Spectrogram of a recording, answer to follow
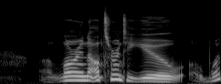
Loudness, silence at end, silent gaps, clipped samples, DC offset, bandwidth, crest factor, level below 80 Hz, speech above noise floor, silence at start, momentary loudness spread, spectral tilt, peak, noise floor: -26 LUFS; 0 s; none; under 0.1%; under 0.1%; 13 kHz; 14 dB; -72 dBFS; 29 dB; 0.45 s; 10 LU; -6 dB/octave; -12 dBFS; -54 dBFS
